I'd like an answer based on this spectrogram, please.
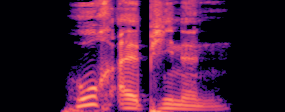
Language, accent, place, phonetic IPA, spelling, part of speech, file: German, Germany, Berlin, [ˈhoːxʔalˌpiːnən], hochalpinen, adjective, De-hochalpinen.ogg
- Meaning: inflection of hochalpin: 1. strong genitive masculine/neuter singular 2. weak/mixed genitive/dative all-gender singular 3. strong/weak/mixed accusative masculine singular 4. strong dative plural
